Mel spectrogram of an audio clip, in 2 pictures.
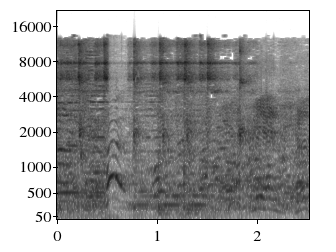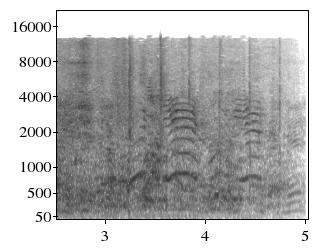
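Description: Men and women chatter loudly close by.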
